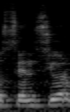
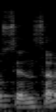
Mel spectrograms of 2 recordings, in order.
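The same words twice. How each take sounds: First: सेंस्योर with a "-syor" ending; wrong pronunciation. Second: सेंसर with a plain "-sar" ending; correct pronunciation. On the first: Teacher warning students off a misreading, सेंस्योर said with "-syor". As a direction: say सेंस्योर, ending in a "yor" glide. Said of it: "सेंस्योर मत पढ़िएगा". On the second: Teacher showing students the reading, सेंसर said as "sen-sar". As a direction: say सेंसर in two syllables, no "y" glide. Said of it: "इसको सेंसर पढ़ा जाता है". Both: Shown as a demonstration.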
